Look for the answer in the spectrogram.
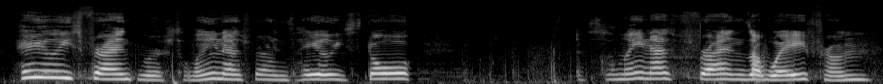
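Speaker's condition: Cerebral palsy; since 7th grade anxiety made talking to people comfortably harder

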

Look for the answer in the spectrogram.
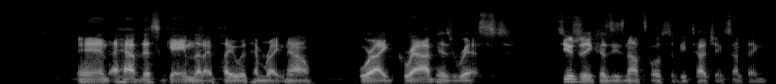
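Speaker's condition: No condition

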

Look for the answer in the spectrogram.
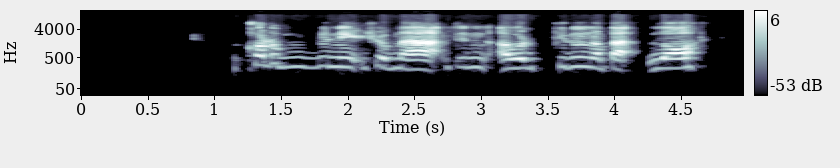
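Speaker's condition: Cerebral palsy; accident injuries four years ago, painful leg, struggles walking, on medication, no longer breathless

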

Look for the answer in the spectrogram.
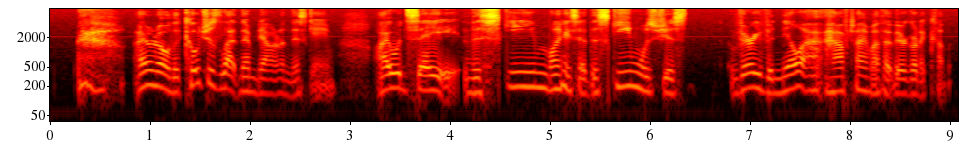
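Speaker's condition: No condition

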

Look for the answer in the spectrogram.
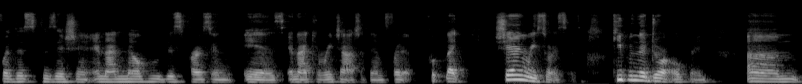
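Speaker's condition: No condition

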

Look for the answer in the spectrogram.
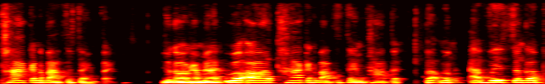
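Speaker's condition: Deaf or hard of hearing; does not hear everything

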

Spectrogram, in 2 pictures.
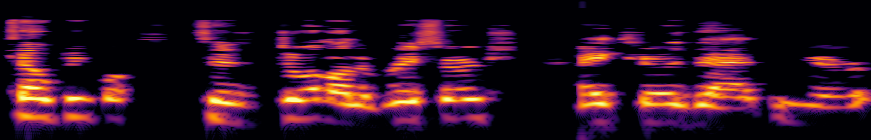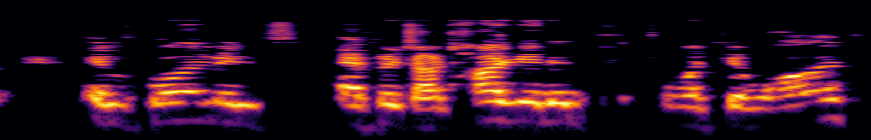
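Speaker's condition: Cerebral palsy, spastic quadriplegia

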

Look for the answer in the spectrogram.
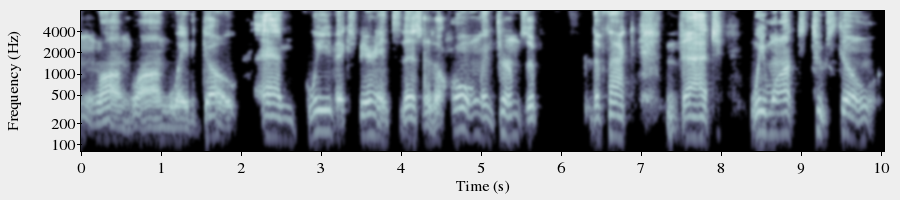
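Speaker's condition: Cerebral palsy, mild

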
